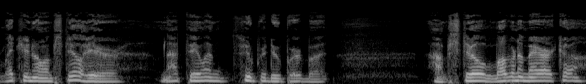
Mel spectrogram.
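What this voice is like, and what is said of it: Weak, tired voice. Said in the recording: “I'm getting tired. My voice is weak”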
